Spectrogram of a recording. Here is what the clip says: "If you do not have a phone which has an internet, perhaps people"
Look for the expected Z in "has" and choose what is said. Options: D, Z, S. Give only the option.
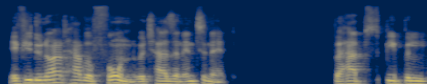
Z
